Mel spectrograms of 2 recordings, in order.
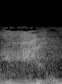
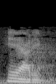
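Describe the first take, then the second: First: The article is said with an a vowel. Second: The article is said with an e vowel. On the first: The speaker calls it wrong. "하하림 힘든데" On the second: The speaker calls it right. "해아림 쉽죠"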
